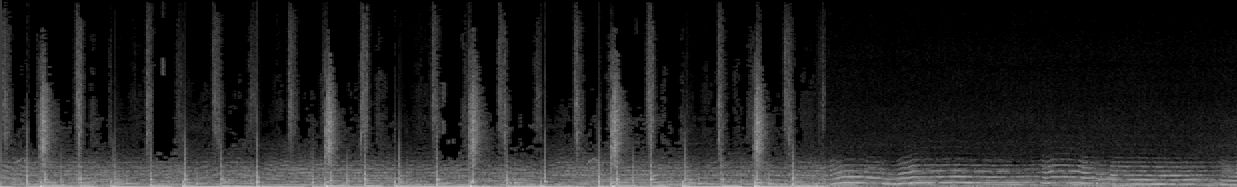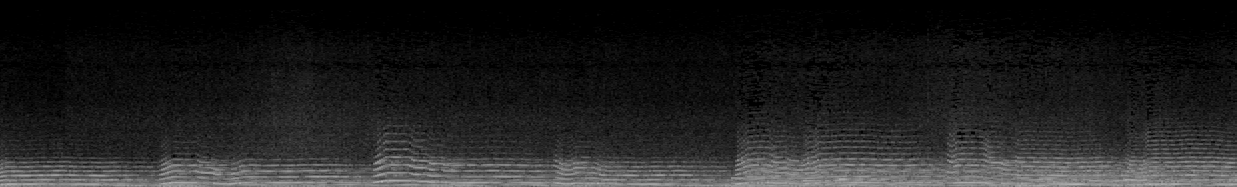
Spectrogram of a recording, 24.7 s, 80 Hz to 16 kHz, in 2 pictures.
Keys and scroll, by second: 3.5 ctrl+;, 3.9 ctrl+space, 14.3 ctrl+g.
